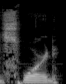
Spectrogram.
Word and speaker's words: sword: Oh, she's got impossible outfits with impossible physics and a big fucking sword and giant monsters and shit. I don't know. It looks fucking cool. You really do pronounce the W in sword, don't you?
